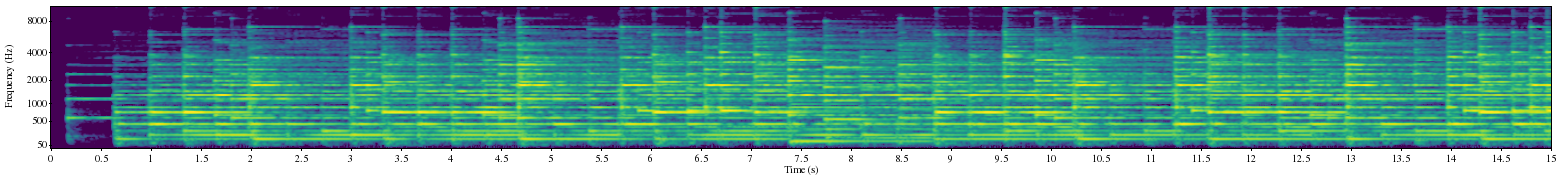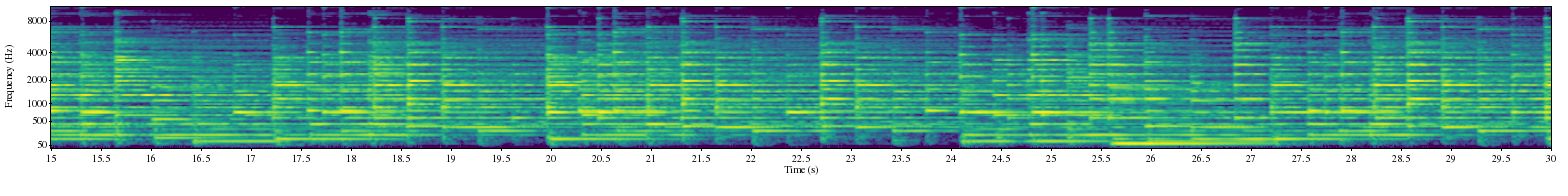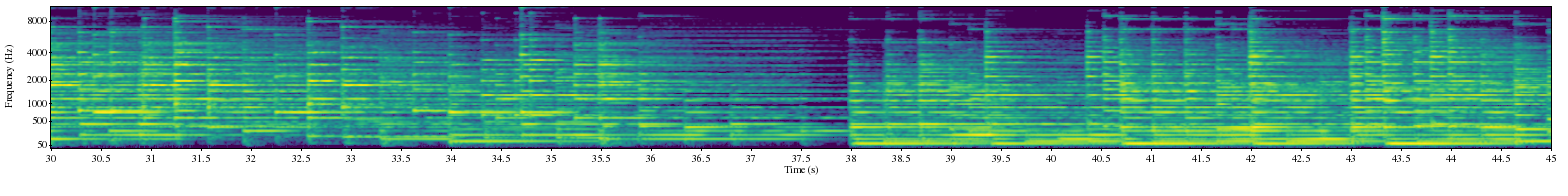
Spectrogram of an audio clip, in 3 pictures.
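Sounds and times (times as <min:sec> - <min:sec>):
piano: 0:00.0 - 0:44.9.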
